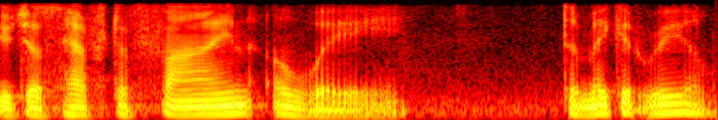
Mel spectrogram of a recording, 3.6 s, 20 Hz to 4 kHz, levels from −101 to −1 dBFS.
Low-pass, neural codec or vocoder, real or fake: 3.6 kHz; none; real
